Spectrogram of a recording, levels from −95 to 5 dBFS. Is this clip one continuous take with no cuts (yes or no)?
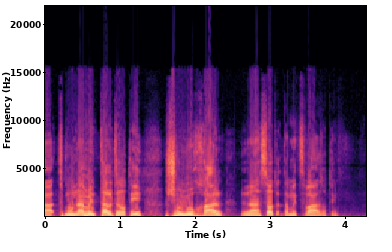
yes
